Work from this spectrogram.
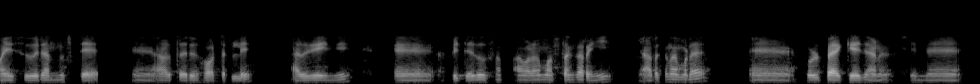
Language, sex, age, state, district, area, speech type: Malayalam, male, 18-30, Kerala, Thrissur, rural, conversation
